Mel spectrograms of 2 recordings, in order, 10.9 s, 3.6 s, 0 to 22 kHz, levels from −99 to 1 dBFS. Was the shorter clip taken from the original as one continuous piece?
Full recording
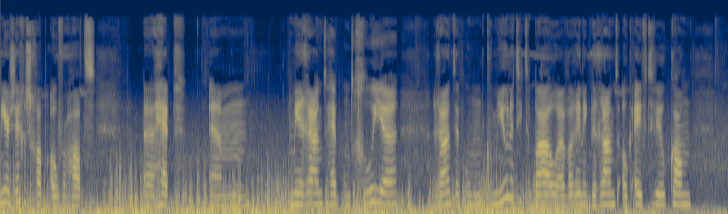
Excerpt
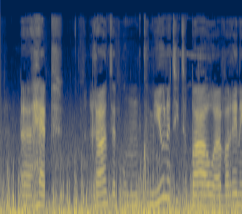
no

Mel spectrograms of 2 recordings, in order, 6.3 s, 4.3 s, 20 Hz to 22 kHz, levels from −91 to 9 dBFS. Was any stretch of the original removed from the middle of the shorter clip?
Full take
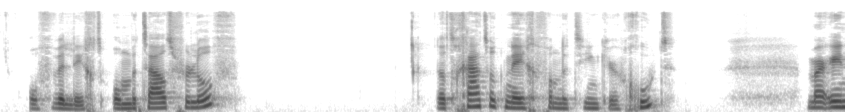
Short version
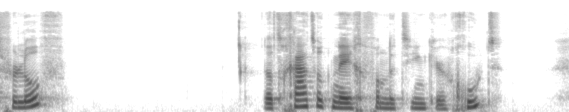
no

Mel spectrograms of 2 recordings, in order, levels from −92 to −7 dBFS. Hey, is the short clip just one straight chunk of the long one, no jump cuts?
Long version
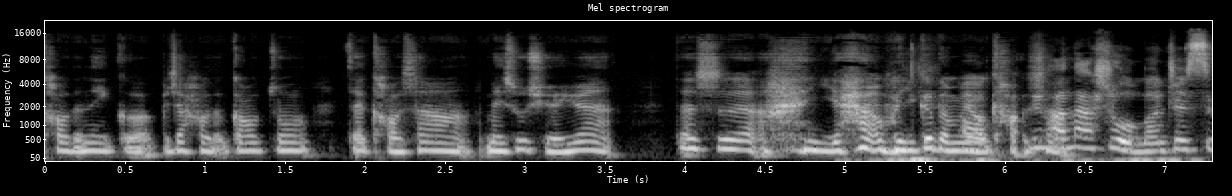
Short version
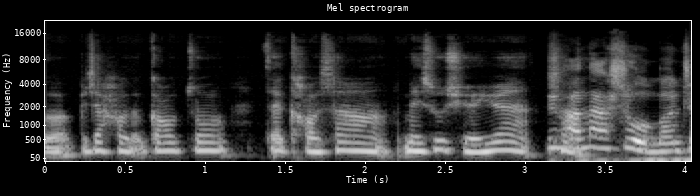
no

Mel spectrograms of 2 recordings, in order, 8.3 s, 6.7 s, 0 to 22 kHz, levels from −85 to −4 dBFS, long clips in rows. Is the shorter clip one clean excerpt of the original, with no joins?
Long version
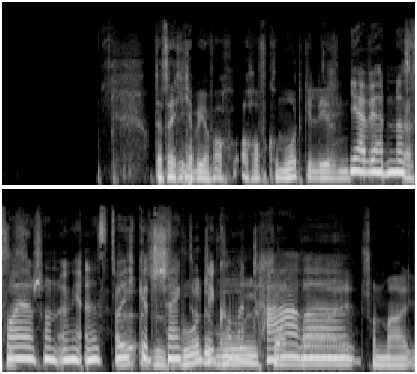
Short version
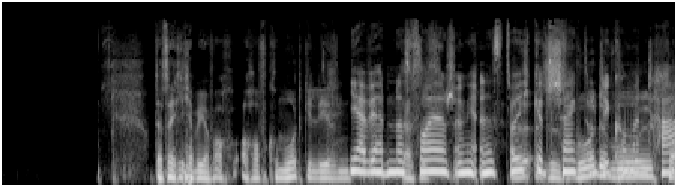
no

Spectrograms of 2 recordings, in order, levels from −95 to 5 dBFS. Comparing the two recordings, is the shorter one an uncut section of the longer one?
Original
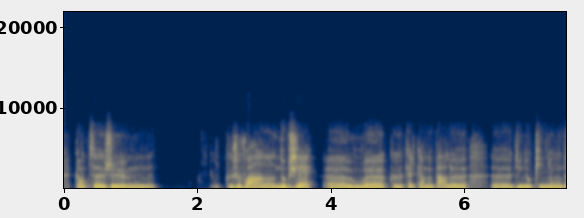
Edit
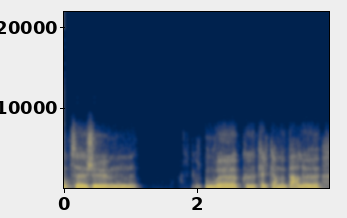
no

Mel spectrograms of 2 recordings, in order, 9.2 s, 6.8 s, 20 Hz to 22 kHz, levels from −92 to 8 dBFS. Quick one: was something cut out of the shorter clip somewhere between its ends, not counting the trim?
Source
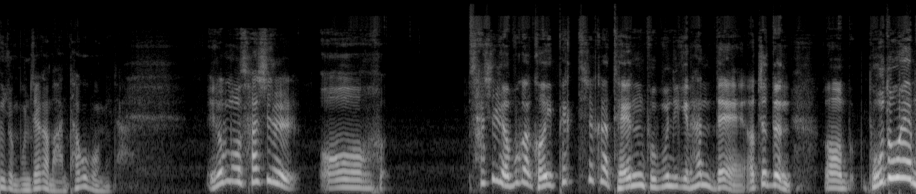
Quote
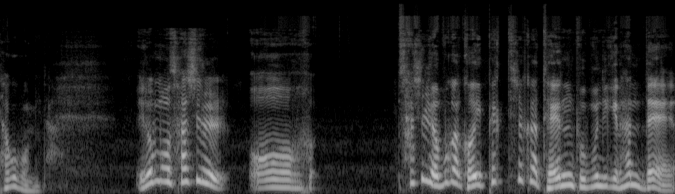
no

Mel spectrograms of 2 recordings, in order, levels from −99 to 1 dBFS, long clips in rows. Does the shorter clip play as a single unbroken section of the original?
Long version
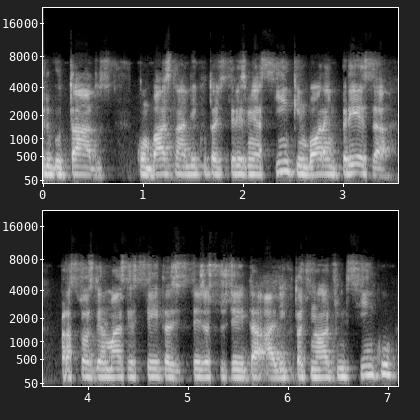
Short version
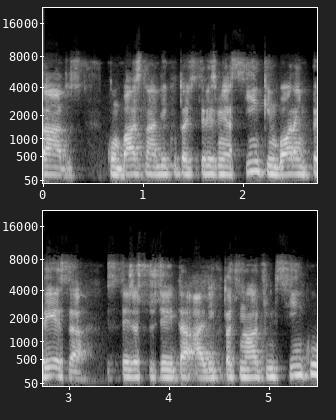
no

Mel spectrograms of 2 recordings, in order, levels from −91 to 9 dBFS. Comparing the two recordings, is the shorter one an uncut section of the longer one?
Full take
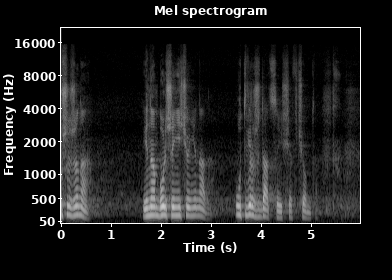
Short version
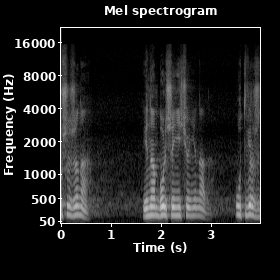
yes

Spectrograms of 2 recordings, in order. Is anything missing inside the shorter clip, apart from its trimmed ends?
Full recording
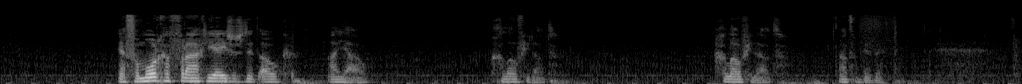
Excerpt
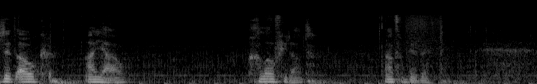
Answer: yes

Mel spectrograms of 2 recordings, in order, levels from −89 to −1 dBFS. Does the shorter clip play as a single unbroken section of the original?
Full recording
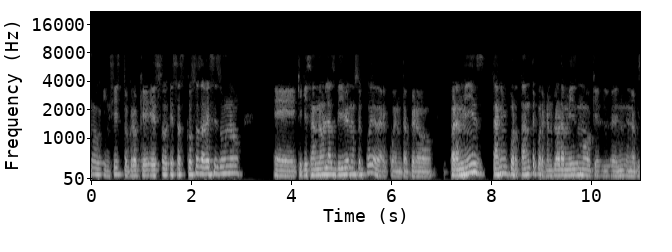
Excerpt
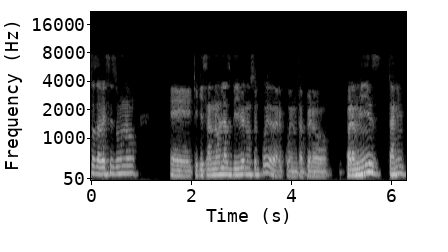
yes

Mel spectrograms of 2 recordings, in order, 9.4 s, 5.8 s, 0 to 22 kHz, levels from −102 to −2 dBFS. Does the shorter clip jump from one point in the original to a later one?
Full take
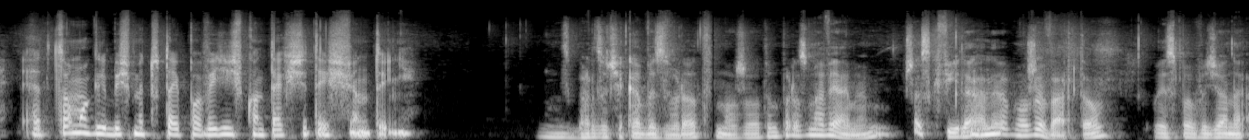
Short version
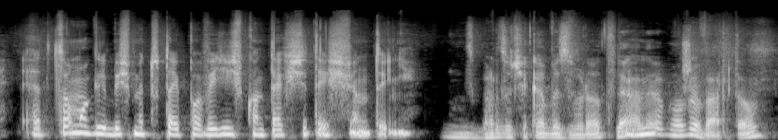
yes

